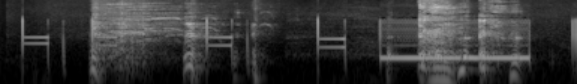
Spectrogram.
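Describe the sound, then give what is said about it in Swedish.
A telephone being dialed: a quick run of short electronic keypad beeps at shifting pitches, broken by rough bursts of noise, then a longer steady tone near the end. “Jag borde ju ringa till min kompis som är doktor.”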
